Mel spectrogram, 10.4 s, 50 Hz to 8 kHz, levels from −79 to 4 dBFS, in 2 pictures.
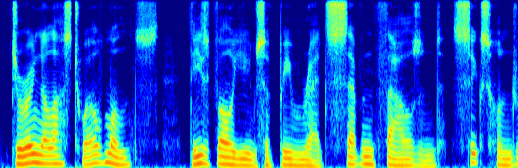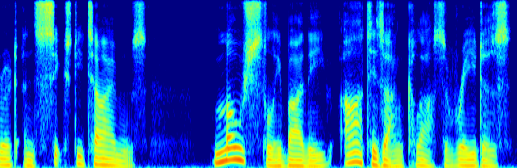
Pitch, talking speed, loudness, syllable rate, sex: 115 Hz, 140 wpm, -20 LUFS, 4.3 syllables/s, male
